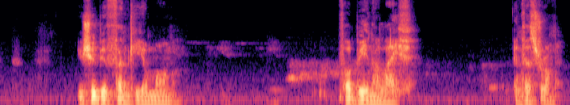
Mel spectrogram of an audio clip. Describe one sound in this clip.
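A man speaks angrily and forcefully close by.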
